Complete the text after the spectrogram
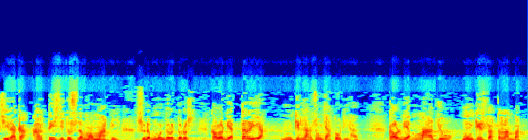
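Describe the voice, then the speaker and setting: A man preaching a dramatic sermon, his voice swinging between soaring high cries and low murmurs as he acts out the people he quotes. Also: expressive, moderate pace, fairly bright tone. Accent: Indonesian. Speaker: pastor. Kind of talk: expository sermon. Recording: long hall reverb, sermon recording.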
